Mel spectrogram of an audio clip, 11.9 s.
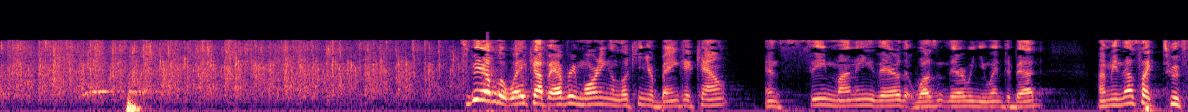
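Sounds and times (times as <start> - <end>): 
soft applause from a small audience: 0.0 - 5.0
low thump: 1.2 - 1.6
speech: 4.6 - 11.8.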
